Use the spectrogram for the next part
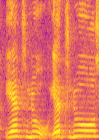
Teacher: ത സുക്കൂനാവുമ്പോൾ കുറച്ച് എയർ പുറത്തോട്ട് പോണ സൗണ്ടിൽ ഉച്ചരിക്കുക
